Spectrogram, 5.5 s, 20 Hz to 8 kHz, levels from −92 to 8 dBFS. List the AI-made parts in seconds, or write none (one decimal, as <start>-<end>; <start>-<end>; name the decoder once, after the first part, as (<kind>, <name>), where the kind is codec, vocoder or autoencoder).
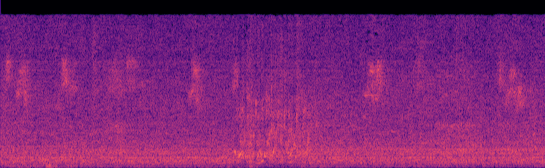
0.0-3.4 (autoencoder, DAC-VAE); 3.9-5.5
